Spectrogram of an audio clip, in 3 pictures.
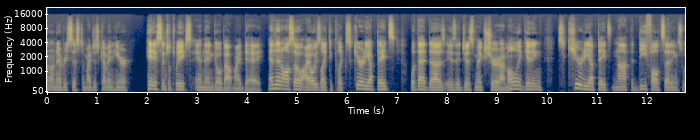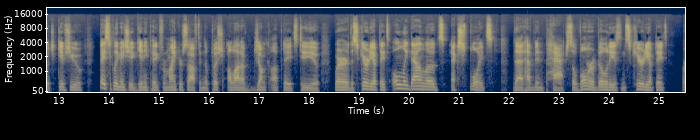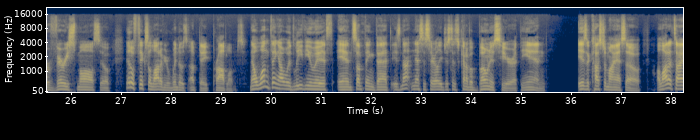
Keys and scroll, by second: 4.5 alt+Tab.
